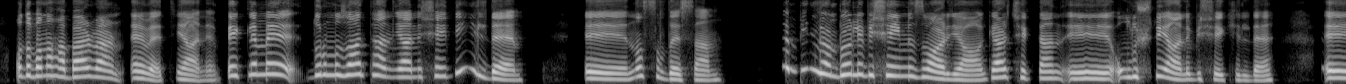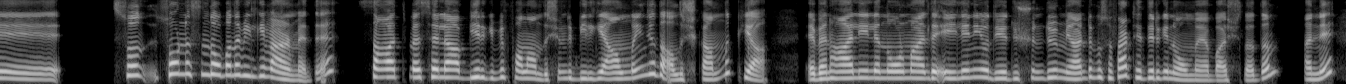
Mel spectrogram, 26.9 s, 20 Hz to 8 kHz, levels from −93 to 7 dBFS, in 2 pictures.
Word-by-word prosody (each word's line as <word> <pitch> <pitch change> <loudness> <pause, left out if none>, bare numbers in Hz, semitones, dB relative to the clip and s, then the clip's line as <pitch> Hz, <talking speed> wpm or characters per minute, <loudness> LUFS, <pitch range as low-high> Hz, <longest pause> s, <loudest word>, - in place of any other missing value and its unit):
O 315 - -2
da 335 -2 +2
bana 320 +1 +3
haber 290 +1 +3
verme 250 -8 0
evet. 200 -10 +1
Yani, 170 -5 -3
bekleme 365 +1 +1 0.2
durumu 355 0 +1
zaten, 355 -3 +1
yani, 280 0 0
şey 310 +2 -5
değil 440 - -3
de, 180 -6 +3 0.6
eee, 210 -3 +3
nasıl 300 -5 -4
desem, 190 -3 -1
yani, 185 - -10 0.8
bilmiyorum 430 -10 +2
böyle 365 0 +3
bir 350 - +3
şeyimiz 315 -3 0
var 245 -6 +4
ya 180 -2 0
gerçekten, 255 -4 0
eee, 220 -1 +3
oluştu, 285 +3 -1
yani, 200 -9 +1
bir 205 - -6
şekilde. 175 -3 -4 0.5
Eee, 215 -7 +2 0.5
son 340 -2 -1
sonrasında 385 -1 +2
o 350 - 0
bana 350 0 +2
bilgi 315 -2 -1
vermedi. 190 - 0 0.3
Saat, 280 -1 +1
mesela, 270 -2 +3
01.00 275 +1 +4
gibi 255 +1 -3
falandı. 230 -7 -1
Şimdi 230 +3 -7
bilgi 225 0 0
almayınca 255 - 0
da - - +3
alışkanlık 195 - -3
ya, - - +2 0.4
e, 200 - +3
ben, 220 +1 +4
hâliyle, 240 +1 +2
normalde 240 0 +2
eğleniyor 255 +3 0
diye 230 -1 0
düşündüğüm 245 +3 -4
yerde 220 +5 0
bu 270 - -1
sefer 295 +6 0
tedirgin 250 -2 -1
olmaya 175 -4 -2
başladım. 170 - -3 0.3
Hani, 200 - +1
245 Hz, 140 wpm, -23 LUFS, 210-305 Hz, 0.8 s, var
